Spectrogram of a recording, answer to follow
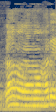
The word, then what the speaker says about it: Hare: So, Hare of course is the most common word that is addressing the shakti. Each of these are two-syllable words in Sanskrit. Ha re Ha re Hare Hare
